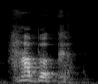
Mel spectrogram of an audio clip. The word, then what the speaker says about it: Habakkuk: I don't like the American pronunciation of Habakkuk. It sounds like something to do with tobacco. So we'll just stick with Habakkuk.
